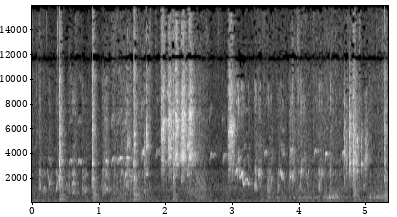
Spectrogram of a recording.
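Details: Budgerigar squawks and rasping chirps pour out in uneven clusters, some louder harsh bursts mid-way, over a continuous low mechanical hum.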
